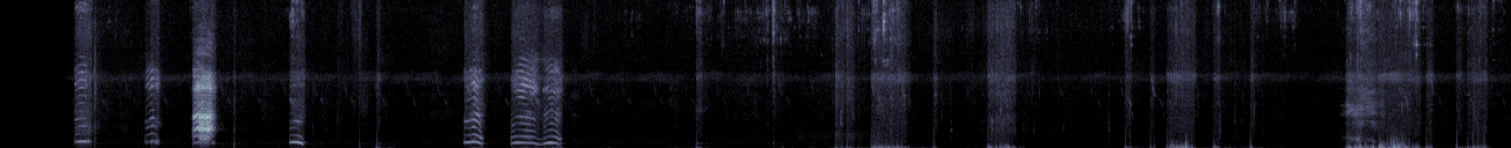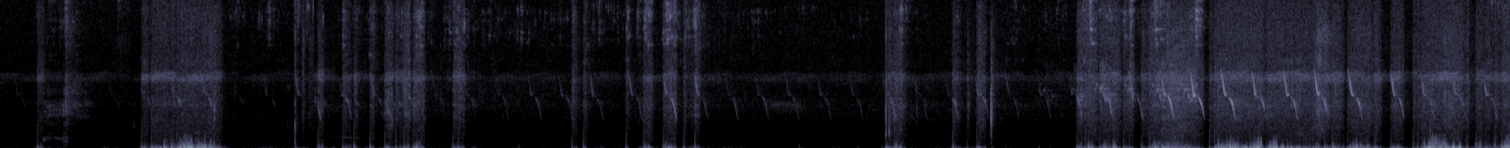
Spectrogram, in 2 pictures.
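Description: A toddler gives a few short, high vocal calls in the first few seconds. These are followed by irregular bursts of low, muffled rumbling noise close to the microphone.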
